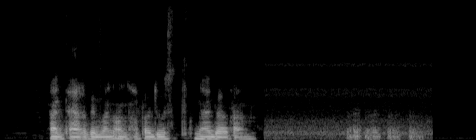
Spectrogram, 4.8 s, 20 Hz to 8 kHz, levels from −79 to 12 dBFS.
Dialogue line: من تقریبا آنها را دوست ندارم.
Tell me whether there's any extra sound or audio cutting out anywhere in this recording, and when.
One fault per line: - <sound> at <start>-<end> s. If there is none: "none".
- laugh at 3.5-4.2 s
